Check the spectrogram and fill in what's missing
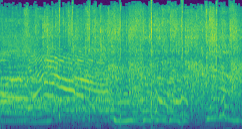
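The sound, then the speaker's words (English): A live audience applauds and cheers loudly and continuously, dense clapping with excited shouts and voices rising over it throughout. “Clap for them.”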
